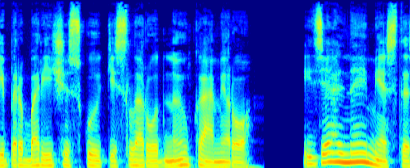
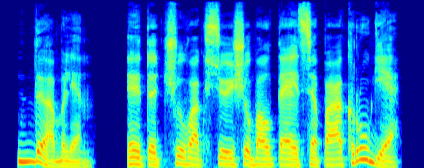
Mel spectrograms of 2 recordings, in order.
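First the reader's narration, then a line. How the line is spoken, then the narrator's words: Seal-like bark. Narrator (Russian): рявкнул Самир как тюлень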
